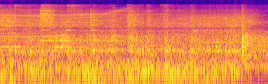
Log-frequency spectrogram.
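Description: Indoor drumline playing: marching snare, tenor and bass drums with the front ensemble's mallet keyboards, a fast, dense run of strokes.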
